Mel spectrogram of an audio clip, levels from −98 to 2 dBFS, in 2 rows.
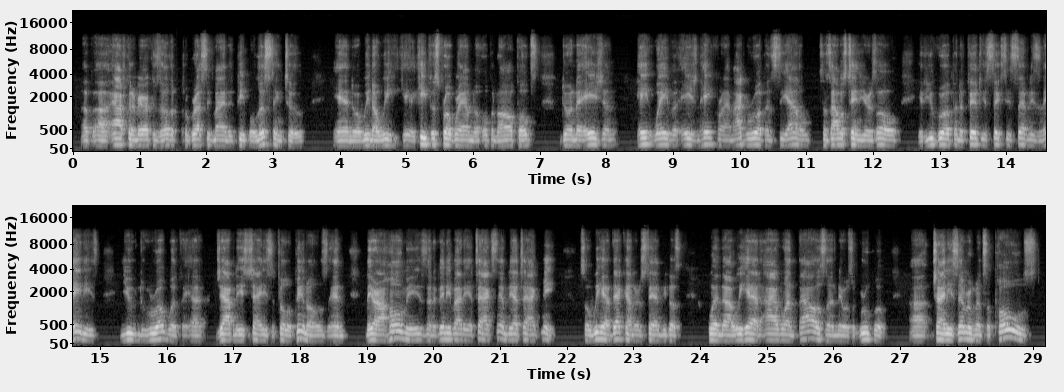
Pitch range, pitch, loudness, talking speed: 115-135 Hz, 125 Hz, -26 LUFS, 200 wpm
